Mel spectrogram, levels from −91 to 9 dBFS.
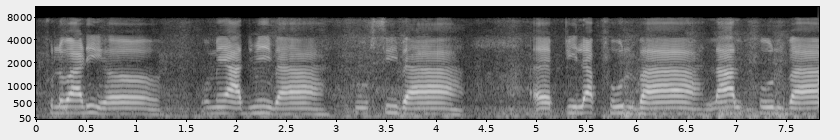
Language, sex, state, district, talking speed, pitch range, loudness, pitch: Bhojpuri, female, Uttar Pradesh, Gorakhpur, 90 wpm, 160-180 Hz, -17 LUFS, 165 Hz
